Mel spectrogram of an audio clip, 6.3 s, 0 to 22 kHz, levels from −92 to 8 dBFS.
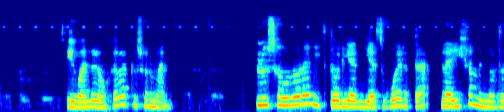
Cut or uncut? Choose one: uncut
